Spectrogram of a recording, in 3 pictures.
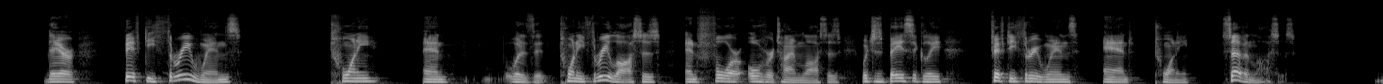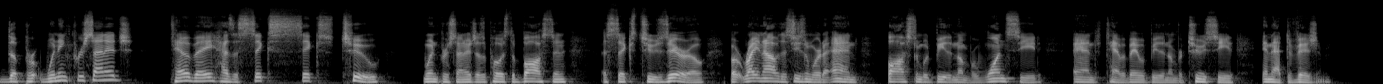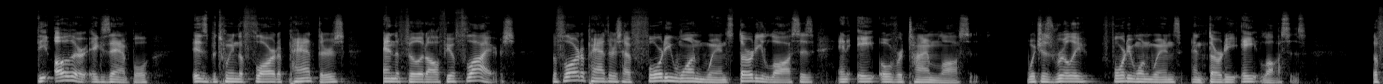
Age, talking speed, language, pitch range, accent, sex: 10-29, 150 wpm, English, 110-135 Hz, American, male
